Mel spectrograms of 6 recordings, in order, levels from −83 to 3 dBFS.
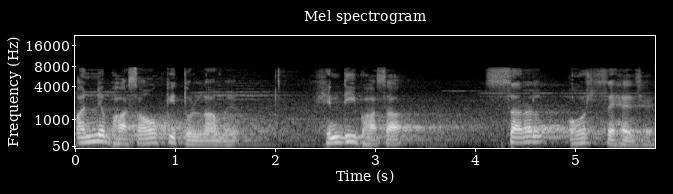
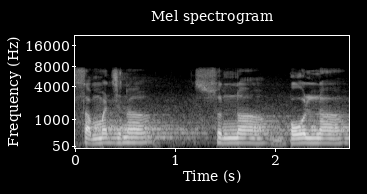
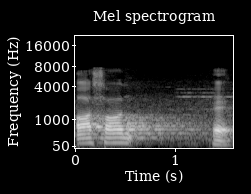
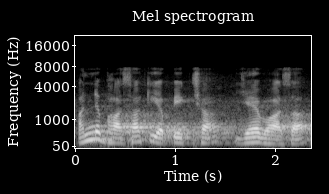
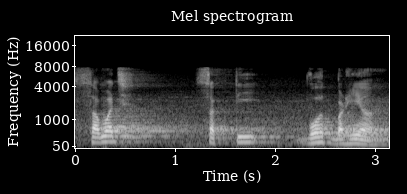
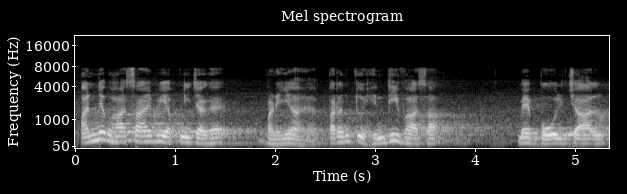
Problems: background sounds at intervals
